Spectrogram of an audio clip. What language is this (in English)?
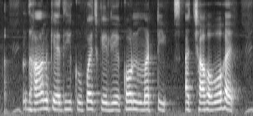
Magahi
